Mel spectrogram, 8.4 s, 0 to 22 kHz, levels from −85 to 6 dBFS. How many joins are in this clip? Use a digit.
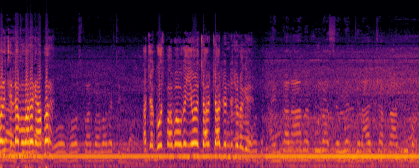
0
